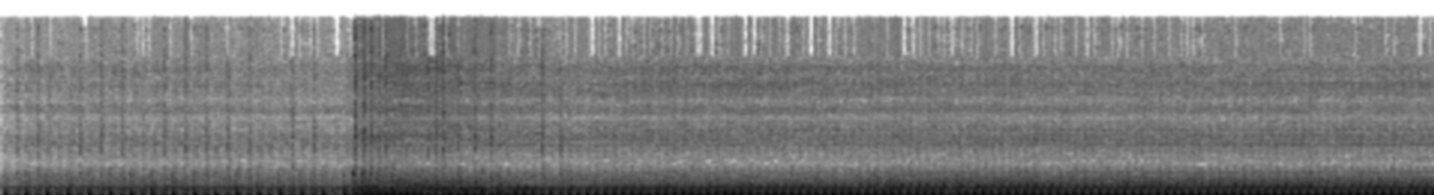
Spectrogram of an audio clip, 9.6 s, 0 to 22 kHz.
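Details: Troy-Bilt pressure washer, unused about 4.5 years, fuel system cleaned. First start after the choke was knocked off: it catches into a fast, fairly steady single-cylinder beat that runs well, with an occasional faint stumble. Slight misfire.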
